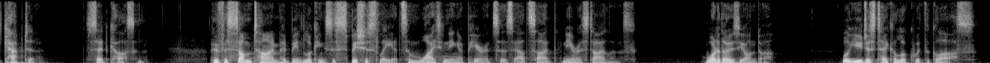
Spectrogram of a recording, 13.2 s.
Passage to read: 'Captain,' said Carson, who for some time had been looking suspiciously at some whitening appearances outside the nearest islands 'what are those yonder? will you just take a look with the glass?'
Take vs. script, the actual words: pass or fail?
pass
